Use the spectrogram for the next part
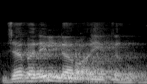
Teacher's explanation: لام کو لام سے ملانا ہے، یہ ادغام کامل ہے ، لرأیتہ لام کو جلدی ادا کرنا ہے، باریک پڑھیں گے،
